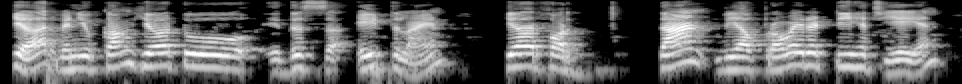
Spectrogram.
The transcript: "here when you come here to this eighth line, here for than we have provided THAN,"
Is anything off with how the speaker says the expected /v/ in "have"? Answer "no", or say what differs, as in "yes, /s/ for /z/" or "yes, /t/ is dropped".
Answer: no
